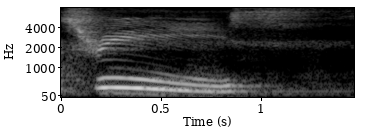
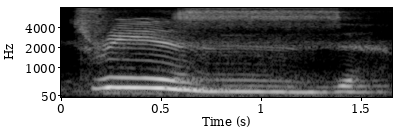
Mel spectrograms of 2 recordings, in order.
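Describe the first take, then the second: First: The word ends in a hissing s sound. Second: The word ends in a buzzing z sound. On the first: The speaker calls it wrong. "It's not trees" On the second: The speaker calls it right. "add voice Z"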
